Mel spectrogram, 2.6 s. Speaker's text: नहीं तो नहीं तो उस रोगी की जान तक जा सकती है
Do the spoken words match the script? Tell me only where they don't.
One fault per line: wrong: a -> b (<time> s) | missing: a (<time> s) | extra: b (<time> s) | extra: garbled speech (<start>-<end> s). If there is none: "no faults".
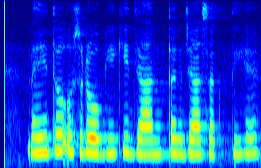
missing: नहीं तो (0.6 s)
